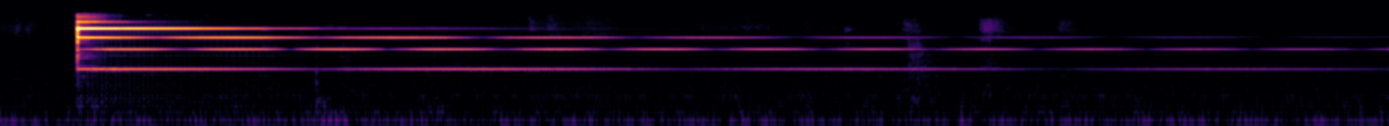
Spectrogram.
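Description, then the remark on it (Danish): A single meditation bell is struck once and rings on with steady, shimmering tones that slowly waver and fade across several seconds. No voices are heard. “Men først følg lige lyden fra klokken her, indtil du ikke kan høre den længere.”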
